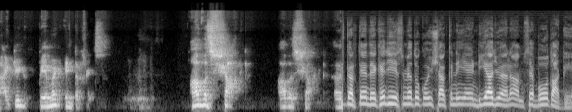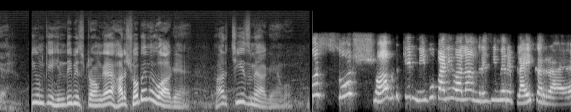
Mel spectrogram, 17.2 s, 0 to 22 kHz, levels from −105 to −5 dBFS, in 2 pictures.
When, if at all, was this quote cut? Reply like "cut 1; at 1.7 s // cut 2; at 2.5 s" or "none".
cut 1; at 5.1 s // cut 2; at 8.8 s // cut 3; at 13.2 s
